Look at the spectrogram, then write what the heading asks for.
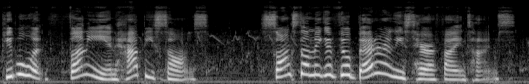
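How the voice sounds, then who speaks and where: A woman's voice: very high-pitched, big pitch swings, normal speed. A woman acting a young travelling bard, wry, weary and dryly exasperated, in an audio drama.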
